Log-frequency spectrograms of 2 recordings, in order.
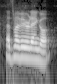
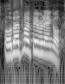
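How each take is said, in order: First: Said in the usual way. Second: Excited delight. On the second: Real, not acted. Rider rewatching the clip, delighted and lifted. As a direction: gush over the clip.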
